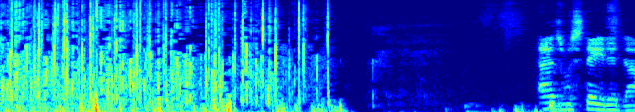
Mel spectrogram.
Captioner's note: applause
